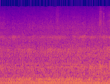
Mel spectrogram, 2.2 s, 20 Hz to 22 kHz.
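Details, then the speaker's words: Truck diesel just started cold after water pump replacement: low steady rumble, even idle, no knocks or misses; oil pressure about 45, not above 49, idle to be raised to about 800; normal cold idle. "my engine oil pressure is rolling at about 45 should go up a little higher as cold as it is it's just cold so it's just at an idle"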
